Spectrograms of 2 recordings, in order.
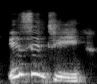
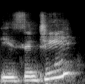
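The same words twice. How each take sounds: First: The pitch falls at the end of the tag. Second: The pitch rises at the end of the tag. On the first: The speaker only seeks agreement on something known. "Both of us know that he's coming in the afternoon" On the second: The speaker wants information from the listener. "then you ask it with a rising tone"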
